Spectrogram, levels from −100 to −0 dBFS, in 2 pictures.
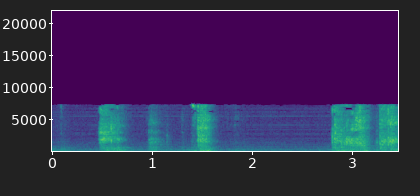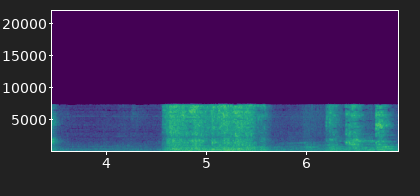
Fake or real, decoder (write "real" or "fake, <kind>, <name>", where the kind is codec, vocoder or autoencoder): fake, vocoder, HiFi-GAN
